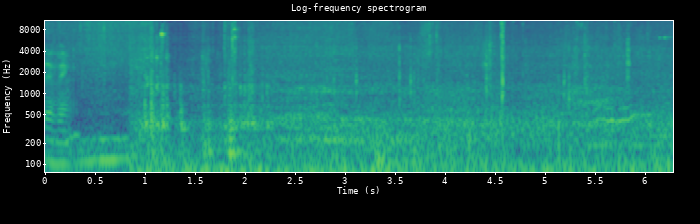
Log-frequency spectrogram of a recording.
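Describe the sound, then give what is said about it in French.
An old blue 1951 Chevrolet used as a shared taxi, repaired with Mercedes-Benz parts, drives along in Havana, Cuba, with a steady, low engine rumble and road noise, a few light rattles and clicks on top, while muffled voices talk faintly underneath. “À l'origine, c'est une Chevrolet, une vieille Chevrolet de 1951.”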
